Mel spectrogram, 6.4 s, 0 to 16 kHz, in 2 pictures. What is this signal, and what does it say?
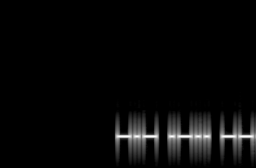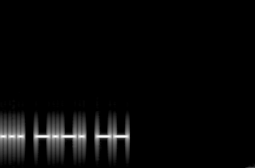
Morse code, heard as a keyed tone, about 26 wpm, 700 Hz. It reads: KL7CM
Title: Speed Racing - USA 2x2 Call Signs 22wpm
